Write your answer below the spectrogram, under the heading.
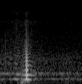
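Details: One honey bee zips close past the hives on a sunny 17 February 2020 in Romania, when the colony first left the hive after two months; a brief, loud, rich buzz swells and fades over a faint background hum.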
